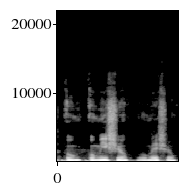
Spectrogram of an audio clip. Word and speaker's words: umeshu: Six Finishes umeshu.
